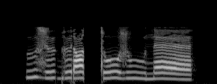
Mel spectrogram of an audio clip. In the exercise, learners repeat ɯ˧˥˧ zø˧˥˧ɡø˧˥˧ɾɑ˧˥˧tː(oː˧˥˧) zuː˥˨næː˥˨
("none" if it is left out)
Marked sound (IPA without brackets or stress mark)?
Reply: oː˧˥˧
